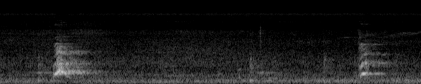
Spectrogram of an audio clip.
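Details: Two short barks from a hyperactive dog, one early and one near the end, separated by a long gap of low background rumble.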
